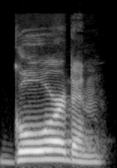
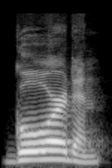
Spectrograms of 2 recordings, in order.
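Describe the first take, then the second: Both takes have the same delivery.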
